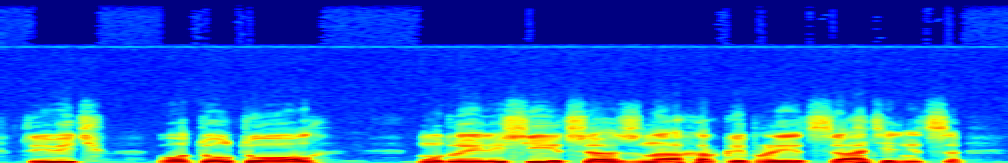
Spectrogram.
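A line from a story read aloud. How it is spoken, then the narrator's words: Strained, forced out. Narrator (Russian): выдавил из себя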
